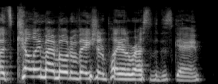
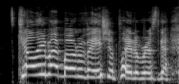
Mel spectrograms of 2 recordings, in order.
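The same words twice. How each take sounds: First: Said in the usual way. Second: Fast, higher-pitched exasperated rush; worked-up complaint. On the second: Real, not acted. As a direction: rattle it out higher, getting worked up. Repeats complaint, more worked up.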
